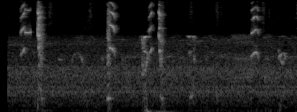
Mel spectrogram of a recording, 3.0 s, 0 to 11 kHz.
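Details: Female peregrine falcon at Kawęczyn on 21 April 2022, refusing the nest changeover: short harsh call notes in irregular bursts, some rising and ringing, over a steady background hiss.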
